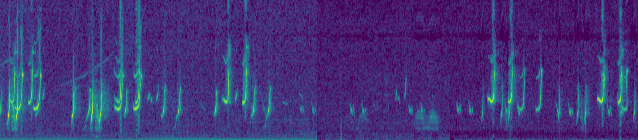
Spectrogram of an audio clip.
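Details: Rain quail call of rapid, high, piercing notes in tight clusters over a steady low hum. After a sudden cut, softer short notes continue, then louder clusters return.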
